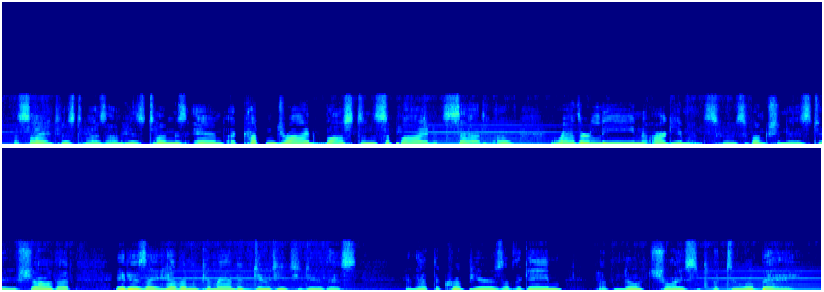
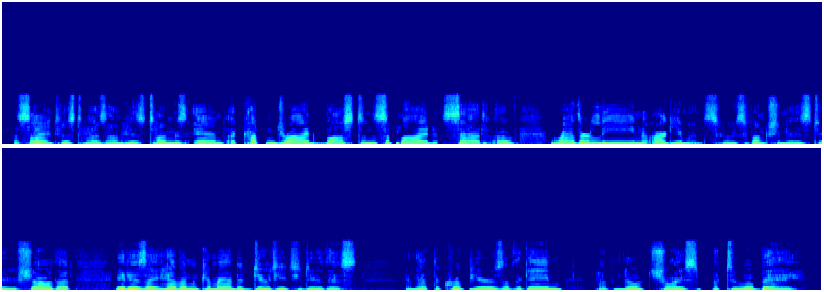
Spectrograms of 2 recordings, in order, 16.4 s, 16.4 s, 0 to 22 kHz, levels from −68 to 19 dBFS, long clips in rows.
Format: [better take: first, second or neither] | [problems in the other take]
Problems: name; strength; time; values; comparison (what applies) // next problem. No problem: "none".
second | background sound (Bowed string instrument + Rattle); 20 dB below the speech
